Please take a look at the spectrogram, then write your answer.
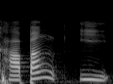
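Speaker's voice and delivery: खापंग ई said slowly, with a gap between खापंग and ई; slow, separated. Shown as a demonstration. Teacher showing students the slow, separate खापंग ई. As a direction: keep खापंग and ई apart, unhurried. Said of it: "एक साथ speed में जल्दी से बोलेंगे".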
